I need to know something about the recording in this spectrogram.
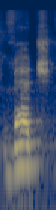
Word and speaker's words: veg: It is pronounced Veg, so you can't just put an S there.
